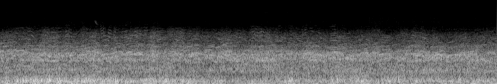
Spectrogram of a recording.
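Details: A large flock of snow geese returning from the bay at sunset, Forsythe National Wildlife Refuge, Oceanville, New Jersey, forms a dense, continuous wall of overlapping nasal honks and yelps with no single voice standing out.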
